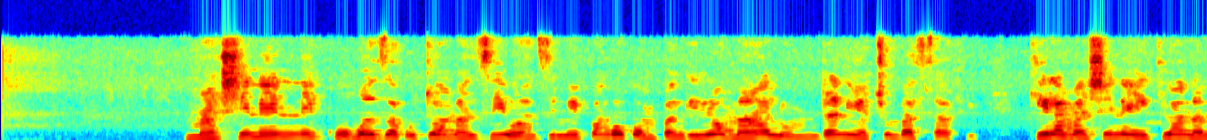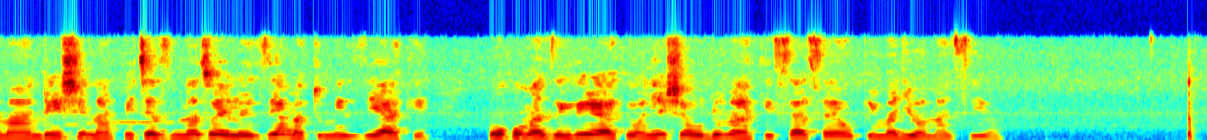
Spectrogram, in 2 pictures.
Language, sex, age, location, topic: Swahili, female, 25-35, Dar es Salaam, finance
